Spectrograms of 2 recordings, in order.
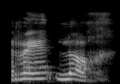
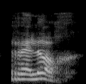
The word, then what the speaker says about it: reloj: But this is a tricky one to say. Reloj. It sounds a lot like the Scottish pronunciation of Loch, like Loch Ness. Yeah. Reloj.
